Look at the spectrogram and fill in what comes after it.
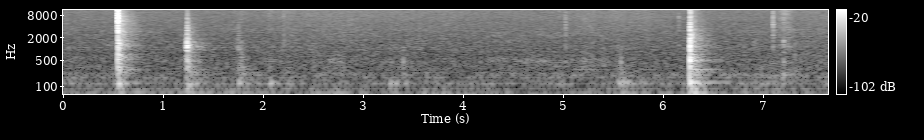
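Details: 2016 MacBook Pro Touch Bar (Radeon 460, bought November 2016): sharp pop like crushing an empty plastic bottle when the lid is opened after hours off. It also pops minutes after startup under CPU stress.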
